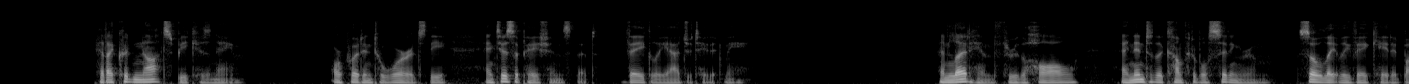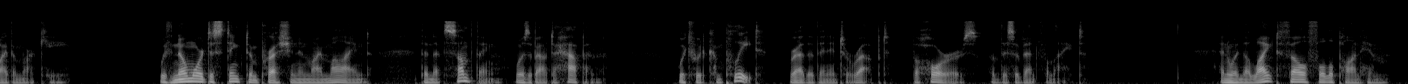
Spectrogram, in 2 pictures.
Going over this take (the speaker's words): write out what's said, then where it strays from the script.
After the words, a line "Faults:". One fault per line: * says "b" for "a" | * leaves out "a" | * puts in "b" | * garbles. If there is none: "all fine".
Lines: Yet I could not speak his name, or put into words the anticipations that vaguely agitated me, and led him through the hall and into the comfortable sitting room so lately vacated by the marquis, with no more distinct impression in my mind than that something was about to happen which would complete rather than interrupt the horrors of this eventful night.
Yet I could not speak his name, or put into words the anticipations that vaguely agitated me, and led him through the hall and into the comfortable sitting room so lately vacated by the marquis, with no more distinct impression in my mind than that something was about to happen which would complete rather than interrupt the horrors of this eventful night. And when the light fell full upon him
Faults:
* puts in "And when the light fell full upon him"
